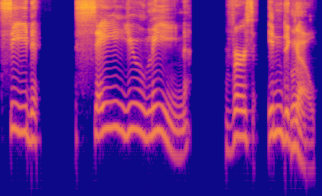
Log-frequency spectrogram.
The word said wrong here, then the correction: cerulean: Oh, you mean cerulean? – Cerulean. Maybe that's how you say it.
